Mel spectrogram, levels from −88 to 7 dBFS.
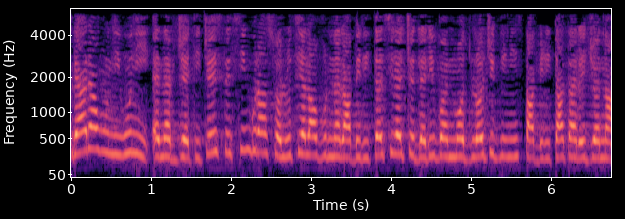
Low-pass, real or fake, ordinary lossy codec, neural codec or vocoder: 5.4 kHz; real; AAC, 24 kbps; none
